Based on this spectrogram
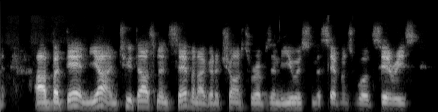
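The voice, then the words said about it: African accent. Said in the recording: “My accent's African”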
